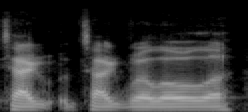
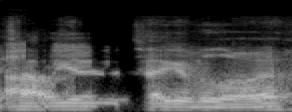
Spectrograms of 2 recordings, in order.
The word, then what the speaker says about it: Tagovailoa: Tagovailoa. Yeah, Tagovailoa, and you're right.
